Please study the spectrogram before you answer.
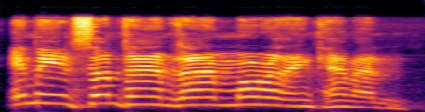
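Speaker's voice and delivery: high, loud, slow fierce declaration. Acted. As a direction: stay fierce and defiant, slowly. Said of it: "still acting really fierce".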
